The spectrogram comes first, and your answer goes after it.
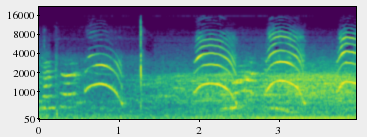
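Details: Indian street kitten, crying while playing: four arched, harmonic-rich meows rising and falling, the first soft and the last three louder, with a brief click between them and a faint low hum underneath.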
